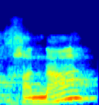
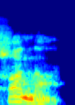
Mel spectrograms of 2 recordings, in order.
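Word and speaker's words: חנה: look at first names you have not khanna but you have hana right and there's a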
